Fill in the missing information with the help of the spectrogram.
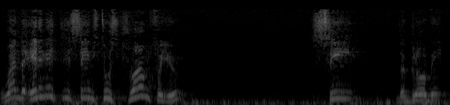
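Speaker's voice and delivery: high, loud, slow preacher's cry; full-force sermon call; fiery preaching. Acted. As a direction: preach it out to the congregation.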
